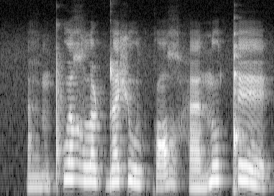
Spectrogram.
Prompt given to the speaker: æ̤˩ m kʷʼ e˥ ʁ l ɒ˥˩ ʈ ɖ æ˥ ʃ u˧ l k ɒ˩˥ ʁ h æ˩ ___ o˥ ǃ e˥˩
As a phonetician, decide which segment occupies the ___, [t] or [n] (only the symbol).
n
